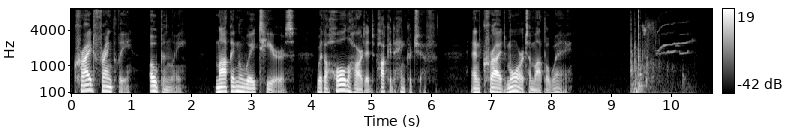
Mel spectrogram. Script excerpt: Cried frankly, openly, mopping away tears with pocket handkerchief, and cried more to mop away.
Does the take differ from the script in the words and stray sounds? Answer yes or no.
yes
